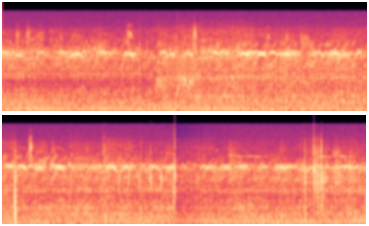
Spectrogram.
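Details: Budgerigar (Melopsittacus undulatus) flock swirling in 'tornadoes' at Alice Springs Sewage Ponds, with a few cockatiels among them, keeps up dense, continuous twittering chatter of high, scratchy notes, broken by a few sharp clicks and knocks.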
